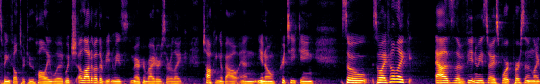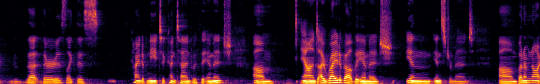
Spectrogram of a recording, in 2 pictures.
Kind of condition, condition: setting, live audience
